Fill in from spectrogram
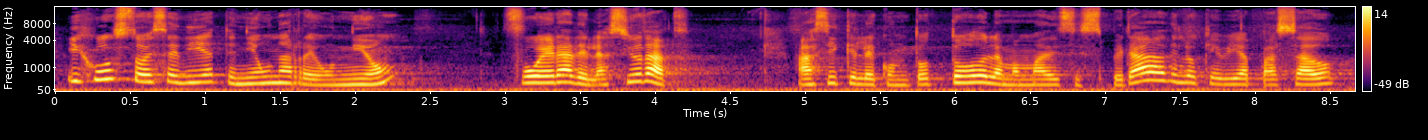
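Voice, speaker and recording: A woman with a Peruvian Spanish accent telling a church story to children in a measured way, speaking to them directly. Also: a little high. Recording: long hall reverb.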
